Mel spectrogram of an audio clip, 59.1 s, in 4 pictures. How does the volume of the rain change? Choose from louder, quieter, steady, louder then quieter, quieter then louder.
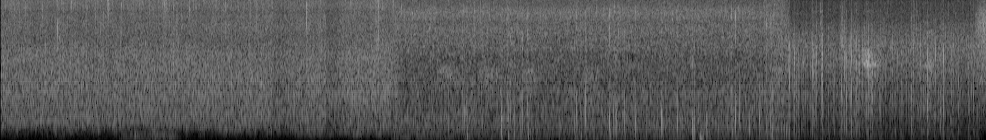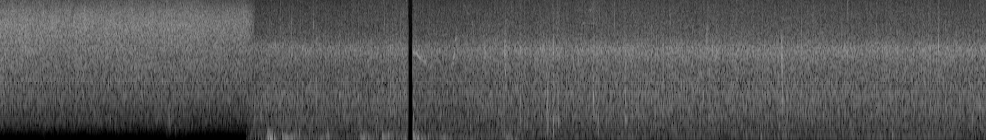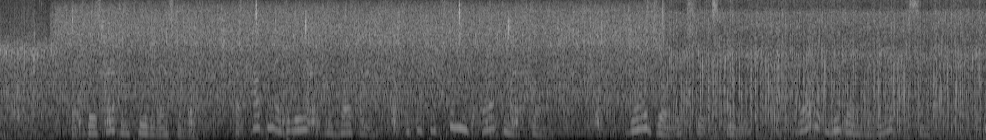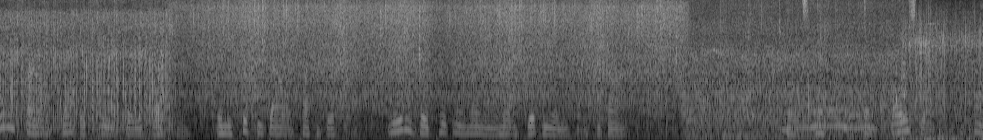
steady.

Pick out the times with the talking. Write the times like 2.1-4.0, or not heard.
30.6-37.9, 38.9-40.9, 41.5-53.8, 56.0-59.0.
